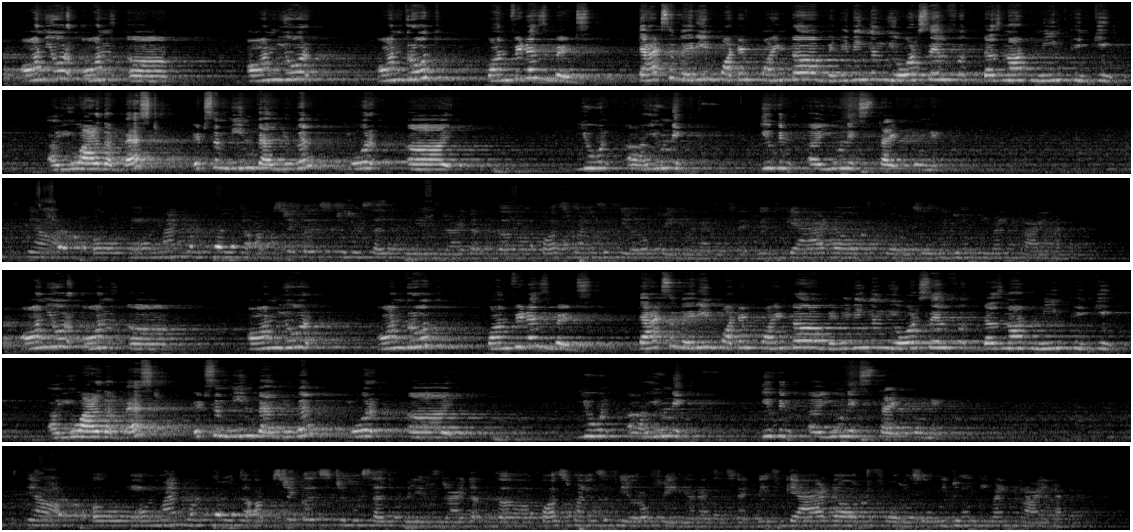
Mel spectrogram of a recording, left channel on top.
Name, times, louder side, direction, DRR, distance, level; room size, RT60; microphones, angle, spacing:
voice 1, 0.2-1.7 2.5-3.1 3.8-4.3 4.9-5.8 6.4-11.1 11.7-12.8 13.2-14.4 14.7-15.0 15.3-15.8 17.0-18.1 18.9-20.7 23.1-23.2 24.7-24.8, left 2 dB, 50° left, 2 dB, 1.3 m, -23 dB
voice 2, 22.8-23.2 23.5-33.2, right 3 dB, 60° right, -1 dB, 3.6 m, -37 dB
27.0 x 24.5 x 5.0 m, 2.6 s
head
